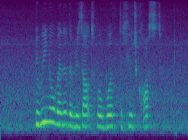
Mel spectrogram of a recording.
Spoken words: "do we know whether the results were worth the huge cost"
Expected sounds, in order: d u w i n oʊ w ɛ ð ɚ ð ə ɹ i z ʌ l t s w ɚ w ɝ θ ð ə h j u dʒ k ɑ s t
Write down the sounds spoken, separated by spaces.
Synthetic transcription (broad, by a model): d u w i n oʊ w ɛ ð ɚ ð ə ɹ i z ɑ l t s w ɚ w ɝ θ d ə h j u dʒ k ɑ s t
